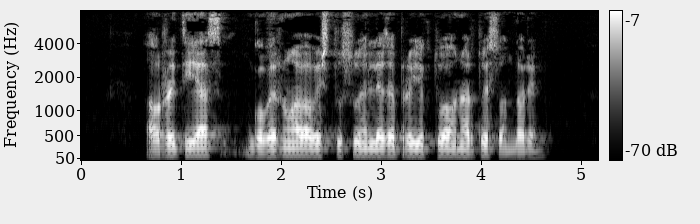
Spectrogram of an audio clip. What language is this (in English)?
Basque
